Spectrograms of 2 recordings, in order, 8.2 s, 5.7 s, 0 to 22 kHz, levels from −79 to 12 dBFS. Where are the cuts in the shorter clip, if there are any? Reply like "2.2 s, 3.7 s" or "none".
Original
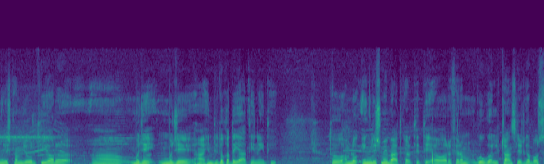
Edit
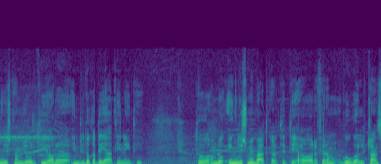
1.1 s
